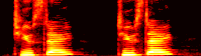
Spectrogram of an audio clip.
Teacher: And then it's a Z sound, Tues, not an S, Tuesday, Tuesday, Tuesday. However, sometimes people might devoice the Z sound and it might sound closer to an S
